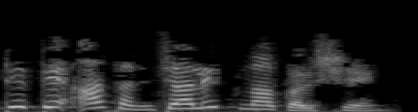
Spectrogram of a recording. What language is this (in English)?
Gujarati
